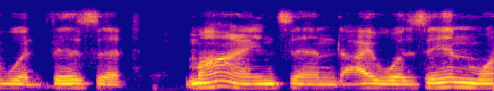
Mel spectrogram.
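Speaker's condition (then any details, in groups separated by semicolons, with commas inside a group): ALS; diagnosed about six and a half years ago; effect audible in voice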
